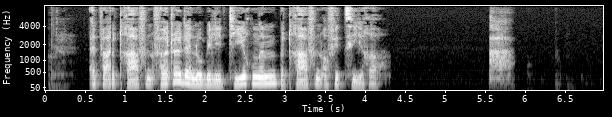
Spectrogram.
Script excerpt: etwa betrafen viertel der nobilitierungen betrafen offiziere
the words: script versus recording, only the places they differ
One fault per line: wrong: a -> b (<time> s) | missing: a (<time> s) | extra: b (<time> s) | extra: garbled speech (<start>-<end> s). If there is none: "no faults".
no faults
